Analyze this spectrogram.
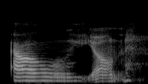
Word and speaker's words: Elyon: The last word, it's a silent letter, so it's just the vowel. It's an Oh. ion. Yep, okay. Elyon.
